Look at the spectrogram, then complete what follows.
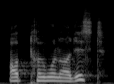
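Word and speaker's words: ophthalmologist: तो इसको बोलेंगे ऑप्थेल्मोलॉजिस्ट, हिंदी में नेत्र रोग विशेषज्ञ।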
